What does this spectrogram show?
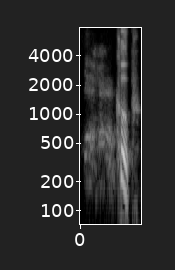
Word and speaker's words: coupe: Coupe. Coupe. Coupe. I think the French say coupe or something like that, but anyhow, Americans say coupe.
